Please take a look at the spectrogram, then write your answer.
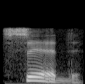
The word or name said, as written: Cid, El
